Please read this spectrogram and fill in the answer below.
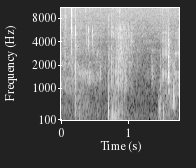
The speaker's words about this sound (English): Hold on, let me take a drink of water real fast.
